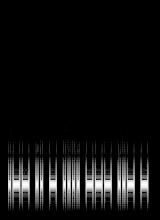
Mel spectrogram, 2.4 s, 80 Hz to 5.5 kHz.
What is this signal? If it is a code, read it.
Morse code, heard as a keyed tone, about 34 wpm, 500 Hz. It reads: WITHOUT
